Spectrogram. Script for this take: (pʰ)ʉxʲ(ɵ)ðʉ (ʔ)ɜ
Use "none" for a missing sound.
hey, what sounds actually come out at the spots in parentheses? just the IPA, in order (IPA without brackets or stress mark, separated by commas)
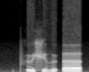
pʰ, ɵ, ʔ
